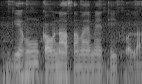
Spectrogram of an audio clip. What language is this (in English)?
Bhojpuri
